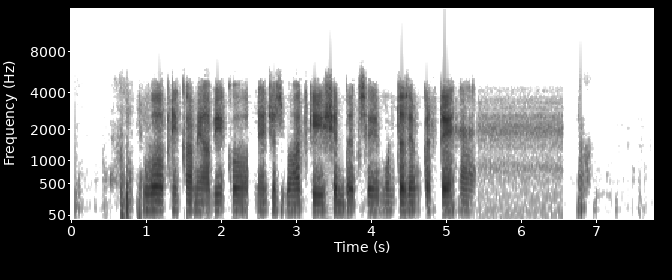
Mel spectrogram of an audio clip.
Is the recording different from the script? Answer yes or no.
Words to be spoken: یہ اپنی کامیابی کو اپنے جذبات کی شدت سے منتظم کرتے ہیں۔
yes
